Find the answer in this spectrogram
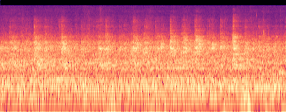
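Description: Steady background noise with faint, irregular ticks.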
